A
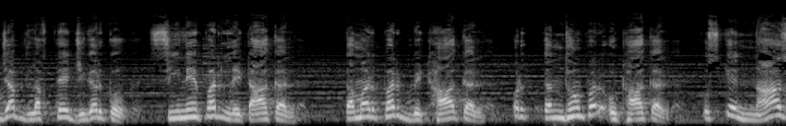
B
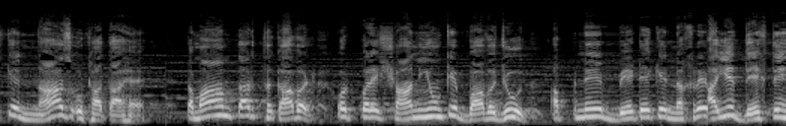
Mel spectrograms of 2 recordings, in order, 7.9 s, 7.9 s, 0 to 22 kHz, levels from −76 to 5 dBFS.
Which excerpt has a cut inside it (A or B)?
B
